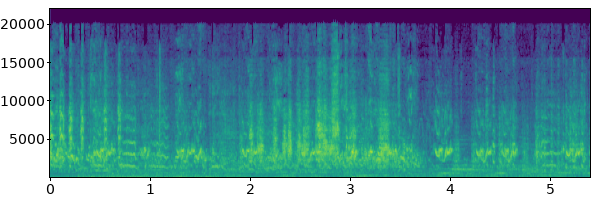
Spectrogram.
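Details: Many Australian budgies chirping together in an aviary, a constant high chatter with short squeaky notes, dipping briefly just before the fourth second.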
